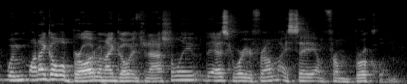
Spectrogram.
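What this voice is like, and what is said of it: Thick Brooklyn New York accent. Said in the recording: “your fucking accent is thicker than Joe Pesci. They're gonna know that you're from.”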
